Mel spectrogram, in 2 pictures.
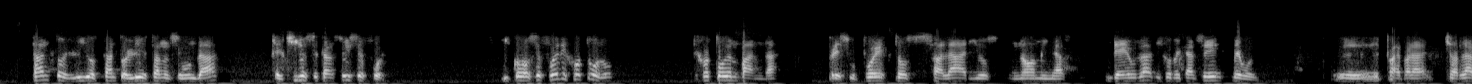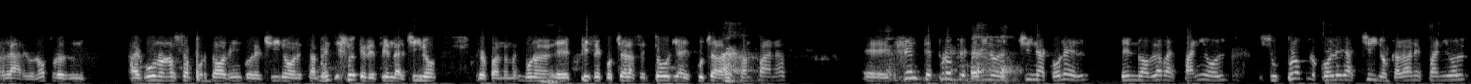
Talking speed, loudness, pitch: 185 wpm, -20 LUFS, 190 Hz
